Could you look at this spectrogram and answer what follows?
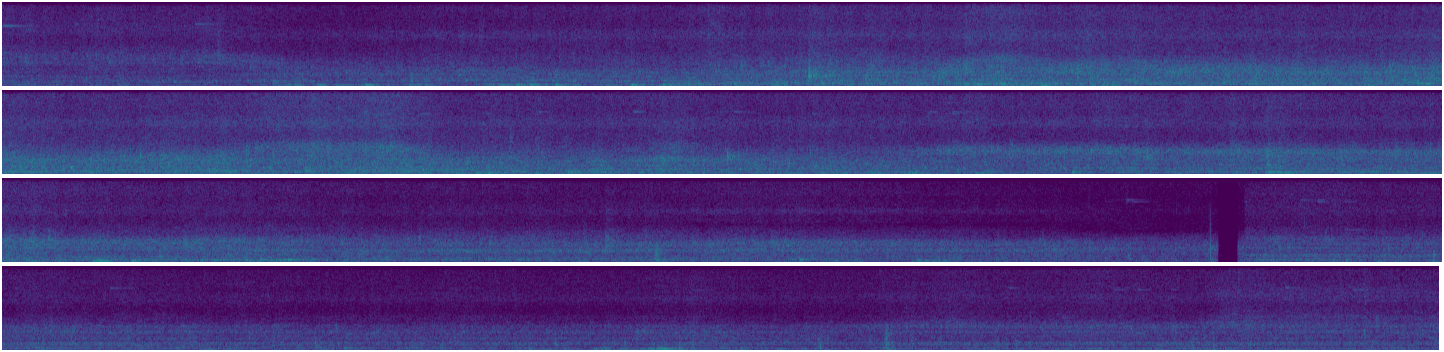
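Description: Water spilling and splashing from the buckets of a bullock-driven Persian wheel into its wooden trough, a steady rushing pour, louder in the first half and cutting out for an instant about two-thirds of the way through.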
